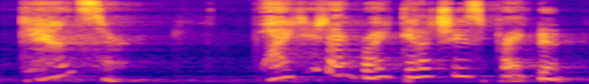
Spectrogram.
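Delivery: put-on high, baffled old mom; puzzled old mother. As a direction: wonder aloud like a confused mom.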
